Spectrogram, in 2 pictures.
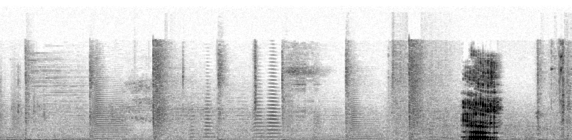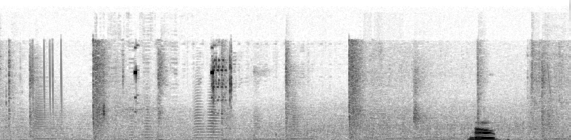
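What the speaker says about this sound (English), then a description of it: "I just burped." A person burps twice, a loud close belch midway and a shorter one near the end, over a background of game music.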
